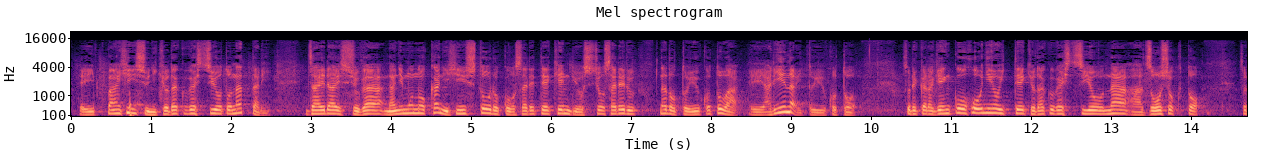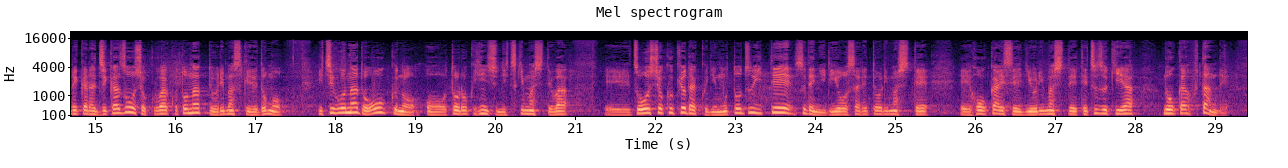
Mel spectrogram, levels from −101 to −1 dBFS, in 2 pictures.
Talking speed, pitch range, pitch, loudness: 320 characters per minute, 140-180 Hz, 160 Hz, -21 LUFS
